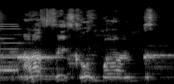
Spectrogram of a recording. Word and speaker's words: Afikoman: Afikoman, that's how it's said.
